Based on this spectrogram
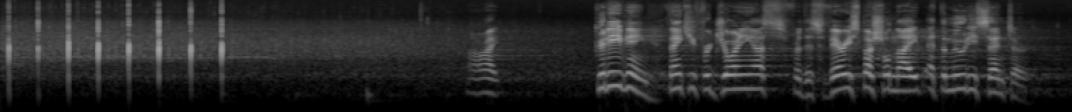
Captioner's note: applause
